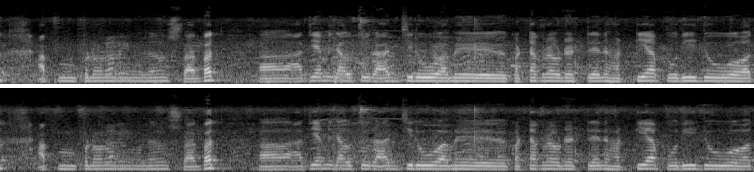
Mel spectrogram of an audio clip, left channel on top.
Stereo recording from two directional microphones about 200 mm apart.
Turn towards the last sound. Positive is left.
turn(degrees=35)  # may be behind; listen again after turning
